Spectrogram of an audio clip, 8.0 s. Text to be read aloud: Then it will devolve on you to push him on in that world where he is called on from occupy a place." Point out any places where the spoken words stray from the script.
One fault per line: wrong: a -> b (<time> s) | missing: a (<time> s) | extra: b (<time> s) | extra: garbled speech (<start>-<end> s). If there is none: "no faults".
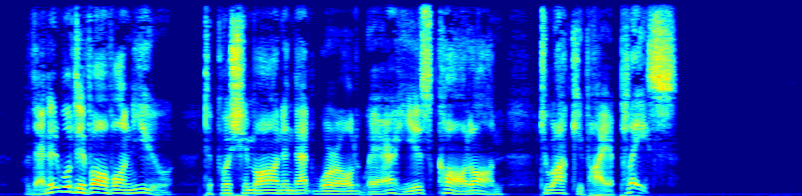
wrong: from -> to (5.4 s)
